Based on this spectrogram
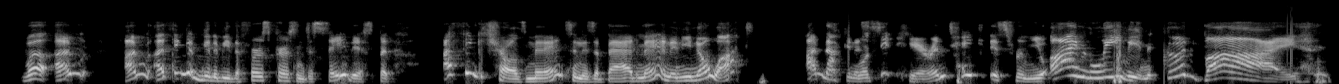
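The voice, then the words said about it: Imitates another person's voice, American accent. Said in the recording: “Bradley Cooper character there really changed into his Chris Hansen impression ... has limited range. and has one American accent.”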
